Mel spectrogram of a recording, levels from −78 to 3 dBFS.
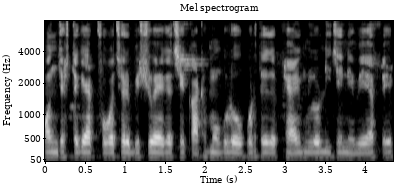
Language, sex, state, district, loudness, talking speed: Bengali, male, West Bengal, Kolkata, -20 LUFS, 205 wpm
